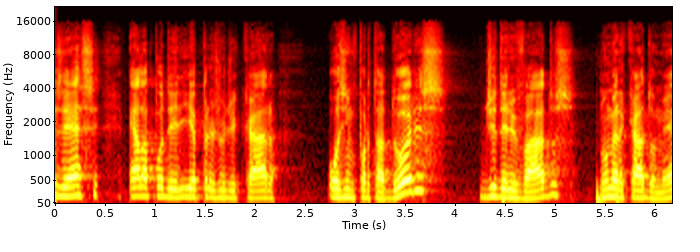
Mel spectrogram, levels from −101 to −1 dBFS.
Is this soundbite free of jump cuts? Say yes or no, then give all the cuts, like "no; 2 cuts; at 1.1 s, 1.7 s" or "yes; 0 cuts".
yes; 0 cuts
